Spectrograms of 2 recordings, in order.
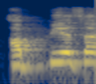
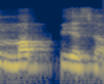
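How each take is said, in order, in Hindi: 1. यह शब्द अलग होकर 'a' की आवाज़ से शुरू होता है। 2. m अगले शब्द से जुड़कर उसी से शुरू होता है। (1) "अप्येषा नहीं पढ़ के" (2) "मप्येषा पढ़ेंगे"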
